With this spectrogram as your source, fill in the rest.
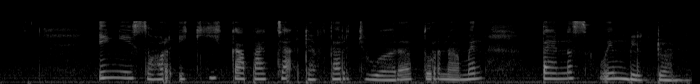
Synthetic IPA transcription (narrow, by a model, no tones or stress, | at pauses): ʔiŋisɔrikʰikapat͡ʃa̰ʔd̪̥ä̤ft̪ard̥ʒ̥ṳaɾat̪urnamɛn | t̪ɛnəswimbləd̥ɔn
